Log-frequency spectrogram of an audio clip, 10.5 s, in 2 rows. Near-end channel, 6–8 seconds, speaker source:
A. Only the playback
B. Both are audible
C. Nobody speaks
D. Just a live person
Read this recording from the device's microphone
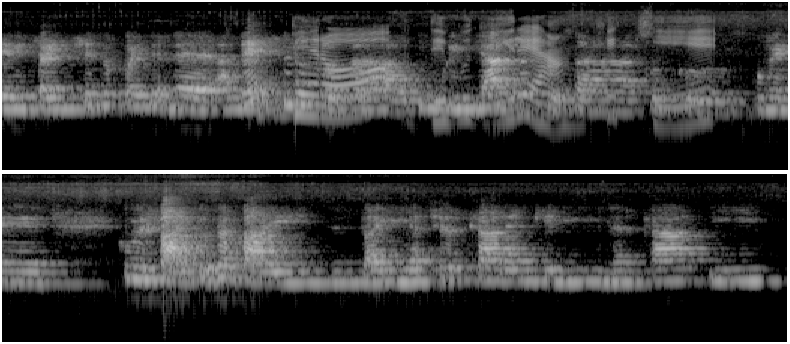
A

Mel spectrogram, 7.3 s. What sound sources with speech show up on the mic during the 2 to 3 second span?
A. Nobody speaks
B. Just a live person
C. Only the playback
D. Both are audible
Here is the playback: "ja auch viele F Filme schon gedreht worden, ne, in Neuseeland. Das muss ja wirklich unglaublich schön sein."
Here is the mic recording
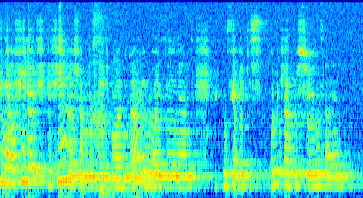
D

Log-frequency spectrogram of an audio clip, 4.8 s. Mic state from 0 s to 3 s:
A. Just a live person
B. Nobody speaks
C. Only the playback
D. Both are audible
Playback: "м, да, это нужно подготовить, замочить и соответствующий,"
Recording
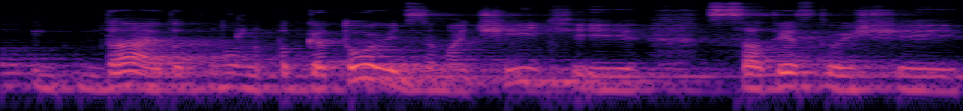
C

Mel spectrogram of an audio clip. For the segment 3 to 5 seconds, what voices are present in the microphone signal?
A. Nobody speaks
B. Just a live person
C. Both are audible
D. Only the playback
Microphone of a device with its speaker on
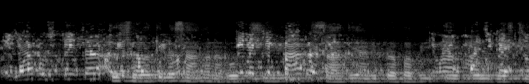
C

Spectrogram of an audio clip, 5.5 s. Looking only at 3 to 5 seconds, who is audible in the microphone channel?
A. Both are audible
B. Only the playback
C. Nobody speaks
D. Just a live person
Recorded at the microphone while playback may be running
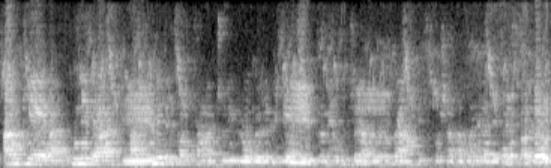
B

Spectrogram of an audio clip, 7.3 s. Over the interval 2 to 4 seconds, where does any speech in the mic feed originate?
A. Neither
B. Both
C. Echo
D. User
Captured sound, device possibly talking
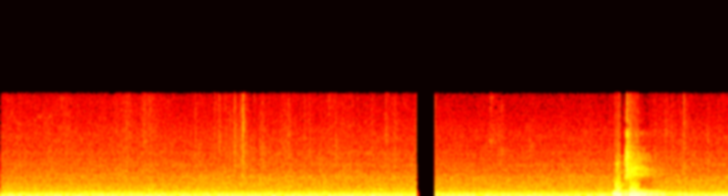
A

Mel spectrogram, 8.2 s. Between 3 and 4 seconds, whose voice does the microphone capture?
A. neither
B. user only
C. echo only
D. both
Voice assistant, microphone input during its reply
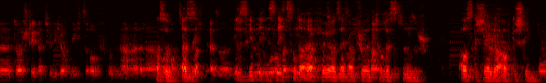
D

